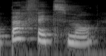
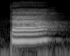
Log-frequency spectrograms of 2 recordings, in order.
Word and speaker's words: parfaitement: faire faire parfaitement parfaitement ici je ne prononce pas la voyelle e dans le mot parfaitement les lettres ai se situent devant la consonne prononcée parfaitement parfaitement chaise chaise laine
